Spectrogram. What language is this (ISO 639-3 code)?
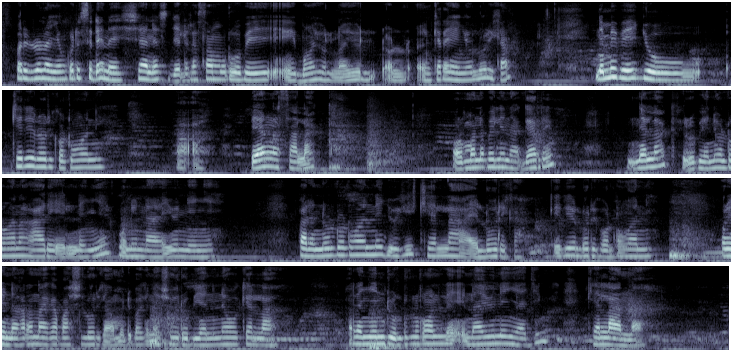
mas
